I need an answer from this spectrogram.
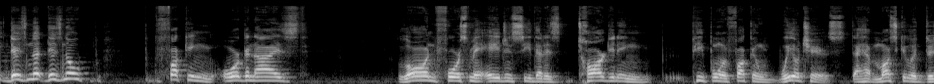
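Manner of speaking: ordinary talk, nothing marked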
